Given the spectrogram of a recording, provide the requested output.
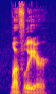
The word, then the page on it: lovelier: American English; /ˈlʌv.li.ə(ɹ)/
